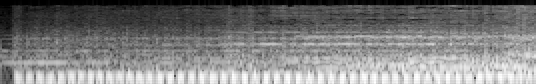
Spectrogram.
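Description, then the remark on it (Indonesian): A motorcycle engine runs with a steady, throbbing putter that climbs in pitch toward the end as it revs up, as the rider sets off for Garut on a fairly sunny morning. No one speaks. “Aku pun berangkat ke Garut menggunakan kendaraanku, sepeda motor.”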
